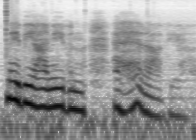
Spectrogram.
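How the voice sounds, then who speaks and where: Muffled old-radio femme fatale. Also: female voice, sits low, lively intonation, moderate pace, over loud music. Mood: scheming, seductive. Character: frightened, scheming femme fatale, a gangster's lover. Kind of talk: 1940s-50s radio noir acting. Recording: muffled vintage radio recording.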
